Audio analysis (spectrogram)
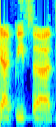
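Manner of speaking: Ibiza with a th, "eye-BEE-tha"; British pronunciation. Shown as a demonstration. Guest compares nations for host, British Ibiza with th. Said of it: "the British say Ibiza".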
